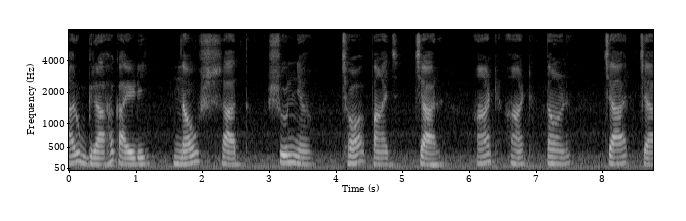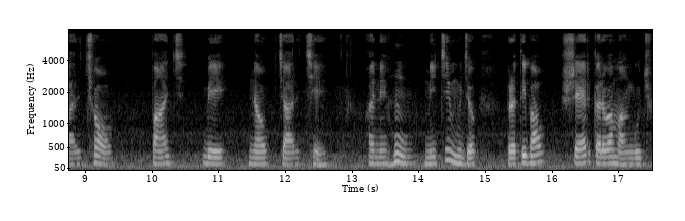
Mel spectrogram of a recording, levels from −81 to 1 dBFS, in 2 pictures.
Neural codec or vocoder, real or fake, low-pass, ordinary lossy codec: none; real; 7.2 kHz; none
